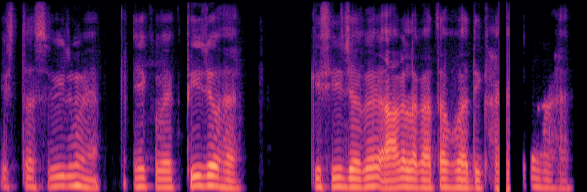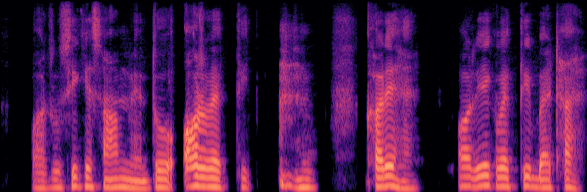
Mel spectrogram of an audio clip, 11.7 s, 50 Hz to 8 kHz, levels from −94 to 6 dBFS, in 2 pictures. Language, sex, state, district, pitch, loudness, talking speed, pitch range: Hindi, male, Bihar, Muzaffarpur, 130 Hz, -21 LUFS, 155 wpm, 120-140 Hz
